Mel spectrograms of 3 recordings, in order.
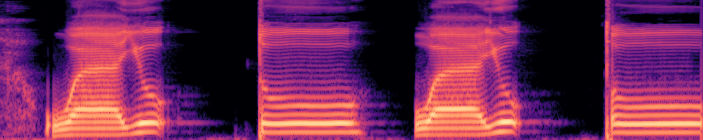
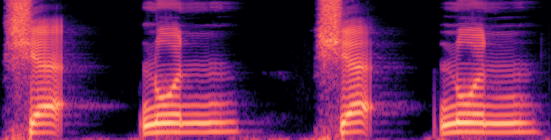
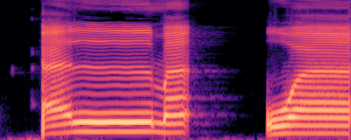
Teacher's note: huruf-huruf yang berjumpa dengan hamzah sukun akan merasakan sifat tertahan suara dari huruf hamzah sukunnya.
